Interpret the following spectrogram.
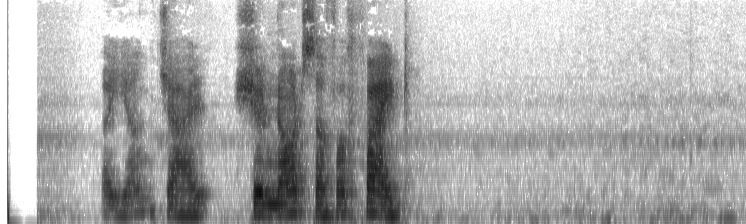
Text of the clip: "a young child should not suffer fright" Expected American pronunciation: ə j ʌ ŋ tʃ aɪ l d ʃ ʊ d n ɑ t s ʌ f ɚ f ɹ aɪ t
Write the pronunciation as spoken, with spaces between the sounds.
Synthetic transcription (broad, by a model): ə j ʌ ŋ tʃ aɪ l d ʃ ʊ d n ɑ t s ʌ f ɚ f aɪ t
